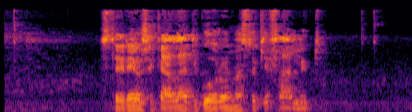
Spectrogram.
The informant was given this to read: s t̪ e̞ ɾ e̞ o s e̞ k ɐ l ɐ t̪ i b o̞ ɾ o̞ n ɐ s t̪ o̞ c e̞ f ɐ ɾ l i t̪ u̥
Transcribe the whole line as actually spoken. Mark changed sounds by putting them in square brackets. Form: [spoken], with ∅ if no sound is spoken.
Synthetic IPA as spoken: s t̪ e̞ ɾ e̞ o s e̞ k ɐ l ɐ t̪ i [ɡ] o̞ ɾ o̞ n ɐ s t̪ o̞ c e̞ f ɐ [∅] l i t̪ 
